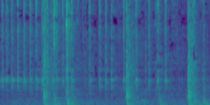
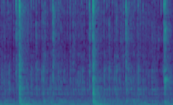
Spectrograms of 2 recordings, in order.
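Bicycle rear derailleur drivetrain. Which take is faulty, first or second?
second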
